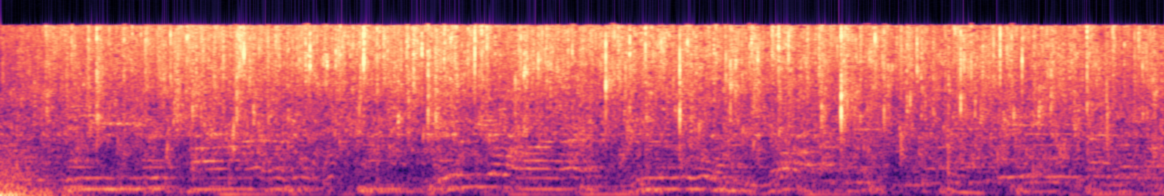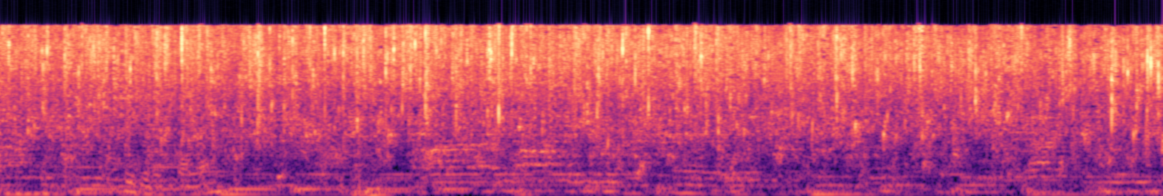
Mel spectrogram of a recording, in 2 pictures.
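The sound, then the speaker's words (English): Steady rushing, splashing water runs continuously and fairly loud throughout as a flood pours through the Cure Thrift Shop, with indistinct voices murmuring underneath. “Rivers were running through the shop. It was underwater.”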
